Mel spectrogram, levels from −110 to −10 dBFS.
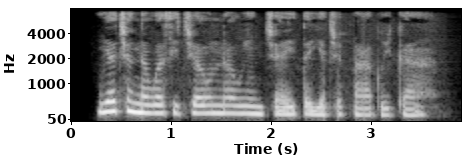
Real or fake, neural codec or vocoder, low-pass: fake; codec, 16 kHz, 16 kbps, FreqCodec, smaller model; 7.2 kHz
